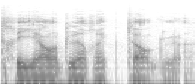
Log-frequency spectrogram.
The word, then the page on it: triangle rectangle: [tʁi.jɑ̃ɡl ʁək.tɑ̃ɡl]; /tʁi.jɑ̃ɡl ʁɛk.tɑ̃ɡl/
